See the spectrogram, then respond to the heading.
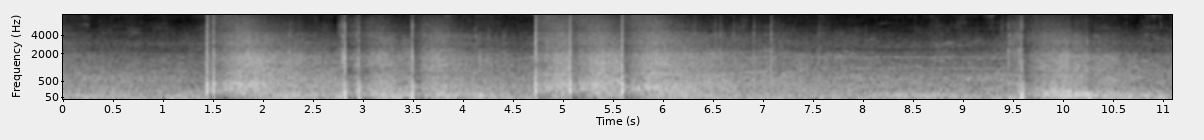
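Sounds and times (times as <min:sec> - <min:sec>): fireworks bursting with sharp bangs: 0:00.0 - 0:08.6, 0:09.3 - 0:11.0
steady background noise: 0:00.0 - 0:11.0.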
